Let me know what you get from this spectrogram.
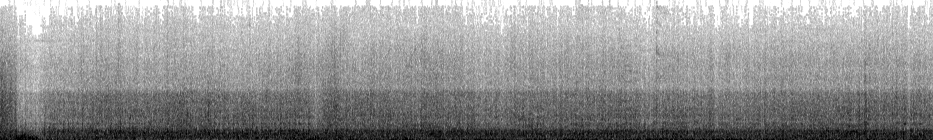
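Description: Coaches of a steam-hauled passenger train running along the line, heard from a window on the train: a steady running noise of wheels on the rails.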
